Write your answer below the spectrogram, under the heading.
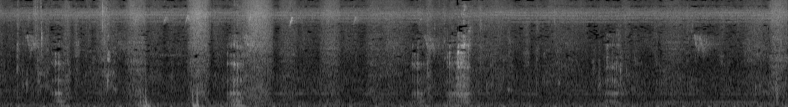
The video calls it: Animal planet. Wild Boar. Video and sound.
